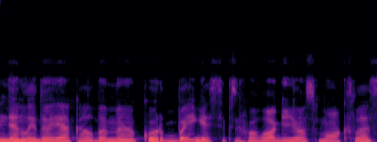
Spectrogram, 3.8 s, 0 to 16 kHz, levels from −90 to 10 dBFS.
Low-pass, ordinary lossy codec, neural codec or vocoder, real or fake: 7.2 kHz; Opus, 24 kbps; none; real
